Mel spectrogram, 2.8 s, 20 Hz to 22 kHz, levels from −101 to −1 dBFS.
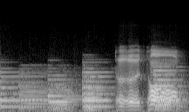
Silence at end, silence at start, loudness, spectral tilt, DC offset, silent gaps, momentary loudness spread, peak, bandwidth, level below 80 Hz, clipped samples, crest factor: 0 s; 0 s; -26 LUFS; -8.5 dB/octave; under 0.1%; none; 12 LU; -8 dBFS; 4.3 kHz; -54 dBFS; under 0.1%; 18 dB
